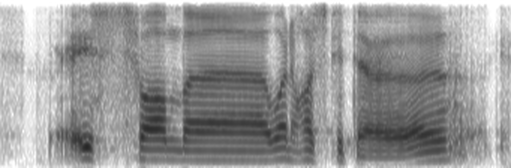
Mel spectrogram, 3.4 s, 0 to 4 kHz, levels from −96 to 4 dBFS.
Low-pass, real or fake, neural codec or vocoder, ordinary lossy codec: 3.6 kHz; fake; codec, 16 kHz, 1 kbps, X-Codec, HuBERT features, trained on balanced general audio; none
